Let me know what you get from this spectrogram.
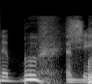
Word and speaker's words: Ibushi: I pronounce his name Ibushi. – Ibushi.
